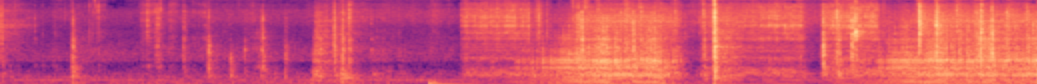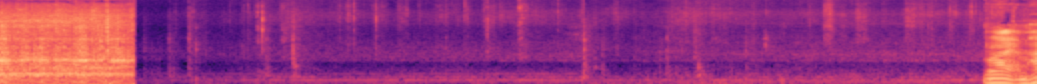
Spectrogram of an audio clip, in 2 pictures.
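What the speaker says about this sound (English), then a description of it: "I'll just put a couple of stitches in to hold it in place first" A sewing machine runs in several loud bursts while stitching a modification into a Hilleberg Soulo tent, with quieter handling clicks between runs.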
